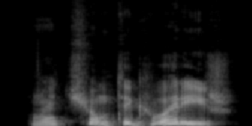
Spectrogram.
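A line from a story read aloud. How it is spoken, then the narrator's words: Whimpering question. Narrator (Russian): хныкая спросила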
